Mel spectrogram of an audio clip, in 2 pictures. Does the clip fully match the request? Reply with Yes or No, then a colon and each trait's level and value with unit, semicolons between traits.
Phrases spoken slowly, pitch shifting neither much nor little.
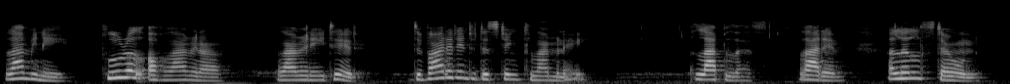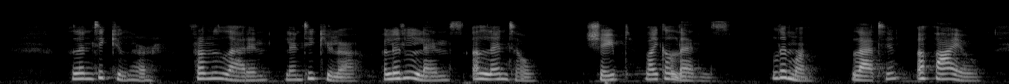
No: slow, 85 wpm; wide, 6.1 semitones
